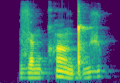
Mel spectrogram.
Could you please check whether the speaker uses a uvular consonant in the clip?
yes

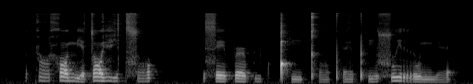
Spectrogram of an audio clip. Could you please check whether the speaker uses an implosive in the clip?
no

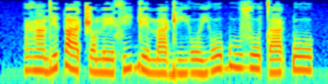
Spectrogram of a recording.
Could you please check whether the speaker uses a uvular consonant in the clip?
no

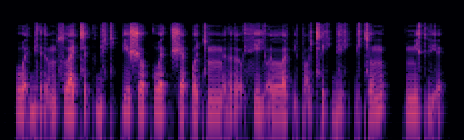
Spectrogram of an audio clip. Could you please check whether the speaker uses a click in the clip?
no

